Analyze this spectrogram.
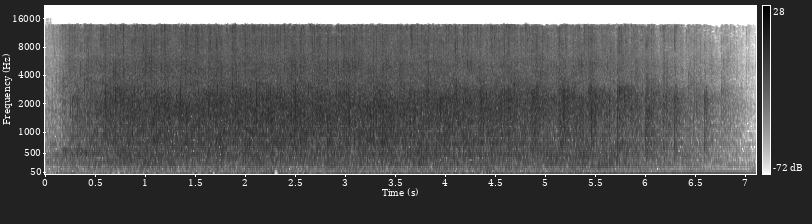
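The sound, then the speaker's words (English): A large audience at a television awards ceremony claps steadily in sustained, dense applause that holds at full volume for several seconds before tapering off, with no voices on top. “Let's give a big round of applause to all the shows that are being celebrated tonight.”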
